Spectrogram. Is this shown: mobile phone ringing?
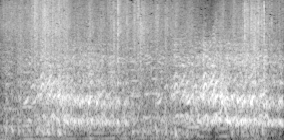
no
